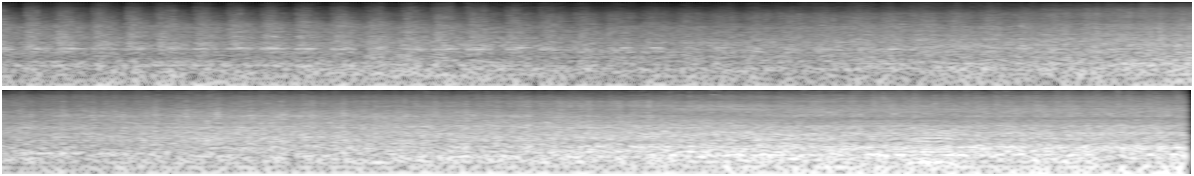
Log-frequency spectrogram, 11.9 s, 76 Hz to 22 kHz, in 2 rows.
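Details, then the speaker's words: 1985 GMC C1500 Sierra, Copart truck, after new fuel tank, sending unit and fresh gas: low heavy lumpy idle about three pulses a second that never settles, rough idle; owner suspects spark plugs, possibly one or two cylinders out. "I mean it's running but I was really hoping that it would clear up with some fresh gas and a fresh tank and a fresh sending unit it's just not running bright at all you can hear it"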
